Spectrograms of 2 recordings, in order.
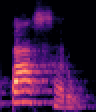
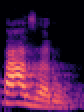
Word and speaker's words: pássaro: temos aqui a palavra pássaro pássaro eu preciso colocar dois ésses senão fica pássaro e não é assim que ela é pronunciada né engraçada correto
